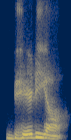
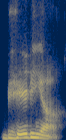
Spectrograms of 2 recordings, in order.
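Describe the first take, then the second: Both takes have the same delivery.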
